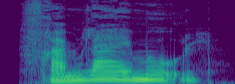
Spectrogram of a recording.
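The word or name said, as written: fremlejemål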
